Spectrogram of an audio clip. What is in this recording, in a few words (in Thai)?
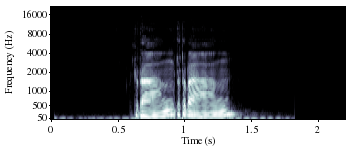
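"หราง ๆ" ภาษาโคราช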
